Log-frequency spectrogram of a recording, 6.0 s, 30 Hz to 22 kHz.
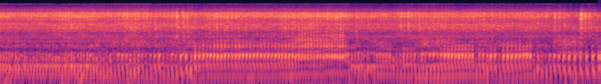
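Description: Beta 390 Race Edition dirt bike's single-cylinder four-stroke engine under way on a trail, the exhaust note rising and falling with the throttle, swelling about two seconds in and easing back after about three and a half seconds.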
